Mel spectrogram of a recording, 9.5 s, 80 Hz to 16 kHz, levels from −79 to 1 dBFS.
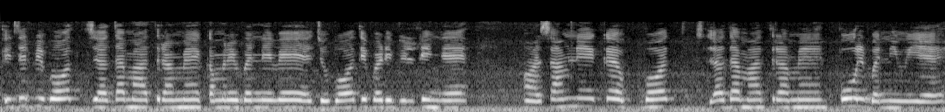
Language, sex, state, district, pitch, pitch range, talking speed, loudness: Hindi, female, Rajasthan, Bikaner, 240 Hz, 230-250 Hz, 170 wpm, -14 LUFS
